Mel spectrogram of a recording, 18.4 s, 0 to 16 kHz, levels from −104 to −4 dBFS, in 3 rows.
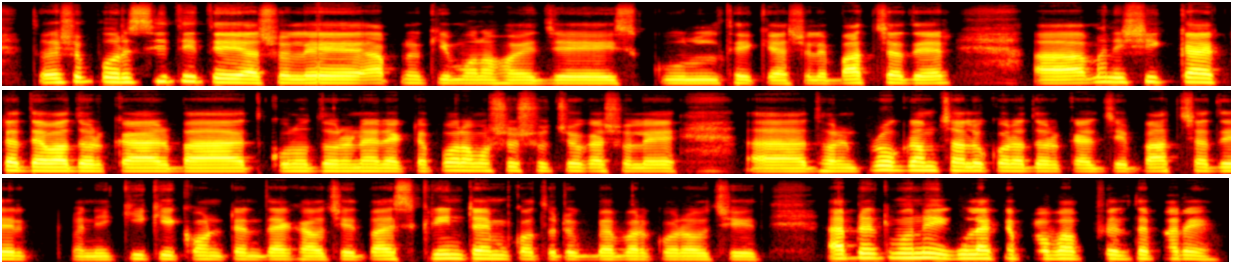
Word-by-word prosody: তো - - -35
এইসব 200 +3 -2
পরিস্থিতিতে 195 0 +1 0.2
আসলে 155 +1 +1 0.3
আপনার 155 0 -9
কি 150 - -5
মনে 145 0 -1
হয়? 140 0 -1
যে 145 - 0 0.2
এই 140 - -2
স্কুল 145 -1 -5 0.2
থেকে 145 -2 -3
আসলে 140 +1 -6
বাচ্চাদের 155 -1 +2 0.5
আ - - +5 0.2
মানে 195 -1 0
শিক্ষা 200 -1 +2
একটা 175 0 +2
দেওয়া 155 -1 +7
দরকার 145 0 +3
বা 145 0 +6 0.3
কোন 150 - -3
ধরনের 150 -1 0
একটা 140 - -7
পরামর্শ 165 -2 +1
সূচক 160 -1 -4
আসলে 145 -1 -4 0.5
আ - - +1 0.3
ধরেন 145 -1 -2
প্রোগ্রাম 185 -2 +3
চালু 165 -1 +3
করা 155 -1 +1
দরকার 140 -1 -2
যে 145 - -3
বাচ্চাদের 155 +1 0 0.3
মানে 135 0 -6
কী 165 - -6
কী 160 - -1
content 145 -1 -4
দেখা 145 0 -1
উচিত? 145 +2 -4
বা 150 - +2
স্ক্রিন 175 0 -1
টাইম 170 -1 +3
কতটুক 145 -2 -5
ব্যবহার 140 0 -1
করা 140 0 -1
উচিত? 135 +1 -5 0.4
আপনার 195 +2 +3
কি - - -13
মনে 200 +1 +4
হয় 200 - +4
এগুলো 175 +1 +2
একটা 175 - -6
প্রভাব 165 0 +1
ফেলতে 165 -1 -1
পারে? 165 -1 -1
155 Hz, 185 wpm, -23 LUFS, 145-170 Hz, 0.5 s, দেওয়া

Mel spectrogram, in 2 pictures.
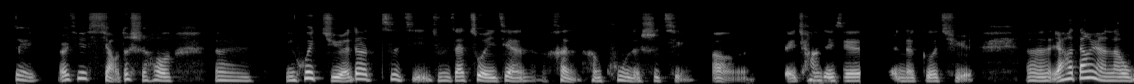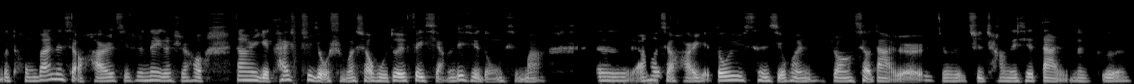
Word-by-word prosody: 对， 190 -7 -2 0.2
而 195 - +2
且 280 +6 0
小 - - -1
的 240 - 0
时 190 - -4
候， 180 -2 +2 0.4
嗯， 180 -3 -3 0.3
你 185 - -2
会 290 +9 +5
觉 170 - +3
得 240 +4 +4
自 230 -3 -2
己 200 - -5
就 185 -4 -6
是 175 - -4
在 180 +1 +3
做 - - +4
一 155 -1 +4
件 165 +4 -1
很 - - -2
很 155 - -3
酷 190 +1 -3
的 155 - -2
事 165 - -5
情， 200 +7 -10 0.2
嗯， - - +1 0.6
得 - - +1
唱 180 -3 -2
这 170 -1 +2
些 170 0 +3 0.3
人 - - -3
的 - - 0
歌 155 +1 0
曲， 155 - -5 0.5
嗯， 175 -1 +1
然 220 - +6
后 265 - +6
当 295 +3 +6
然 225 -11 +3
了， 175 -1 +2
我 170 - +2
们 165 - -3
同 170 0 -5
班 200 +4 +4
的 240 - +2
小 210 - 0
孩 - - 0
儿， 165 +2 +2
其 170 0 -7
实 180 +2 -4
那 190 0 +1
个 175 +1 0
时 170 - -5
候 165 -2 -1 0.3
当 200 0 +3
然 195 -3 +3
也 155 - +6
开 205 +8 +1
始 215 - -3
有 165 -2 +5
什 - - -5
么 155 - 0
小 165 - +2
虎 160 -2 +1
队、 170 -1 +6
费 170 +1 +3
翔 165 -1 -4
这 210 - +4
些 180 -5 0
东 160 - -5
西 - - -13
嘛， - - -6 0.5
嗯， 175 -1 0
然 - - -1
后 195 0 +1
小 - - +1
孩 - - -1
儿 - - +3
也 - - -2
都 180 +1 +7
很 190 -3 +1
喜 150 -3 +1
欢 160 +1 -2
装 150 +2 +1
小 150 - +2
大 155 -2 0
人 - - 0
儿， 190 - -2
就 155 -1 -4
是 155 - -3
去 150 - -3
唱 160 +2 -6
那 150 - 0
些 165 +2 0
大 155 -2 +3
人 - - -4
的 155 -1 -4
歌。 80 - -1
175 Hz, 260 characters per minute, -25 LUFS, 160-195 Hz, 0.6 s, 都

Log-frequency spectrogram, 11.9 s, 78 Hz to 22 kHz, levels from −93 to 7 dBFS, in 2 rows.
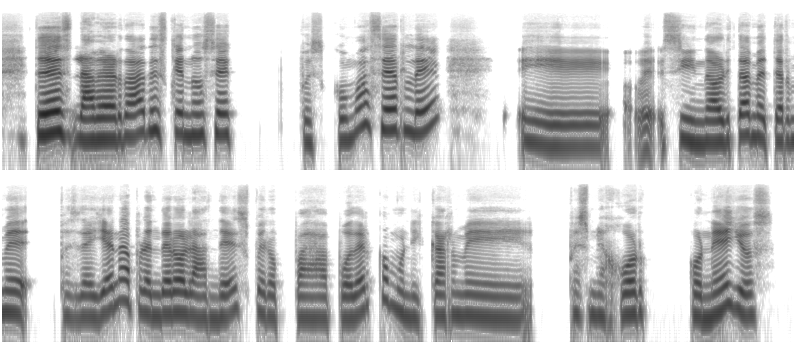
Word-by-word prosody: entonces, 260 +3 +8
la 220 -1 +6
verdad 245 +5 +4
es 295 -2 0
que 270 - +2
no 255 +1 0
sé, 260 -1 0 0.5
pues 205 -2 -9
cómo 220 +9 -4
hacerle, 300 -2 +3 0.6
eh 180 -3 -3 0.2
eh, - - -5
sin 210 -3 -2
ahorita 215 +5 +2
meterme, 215 -3 -1 0.2
pues, 190 -2 -13
de 185 -1 -4
lleno 240 +9 0
a - - +4
aprender 205 -4 -1
holandés, 190 +1 -1
pero 200 -5 -6
para 180 -1 -7
poder 185 +8 -3
comunicarme, 190 - -5 0.3
pues, 205 -1 -10
mejor 200 +3 -3 0.3
con 190 -1 -2
ellos. 220 -4 0
210 Hz, 145 wpm, -22 LUFS, 190-245 Hz, 0.6 s, entonces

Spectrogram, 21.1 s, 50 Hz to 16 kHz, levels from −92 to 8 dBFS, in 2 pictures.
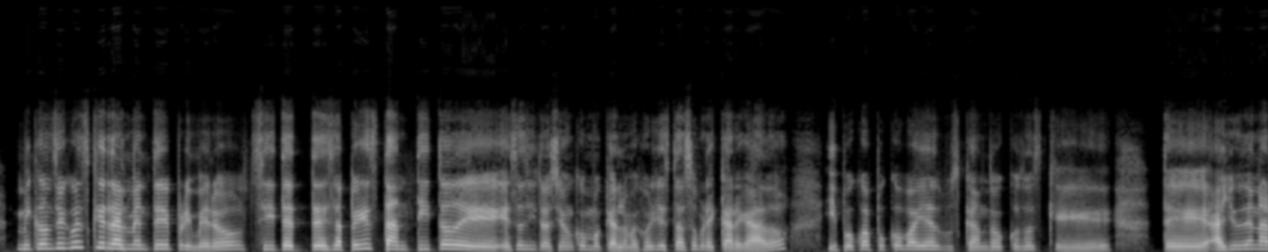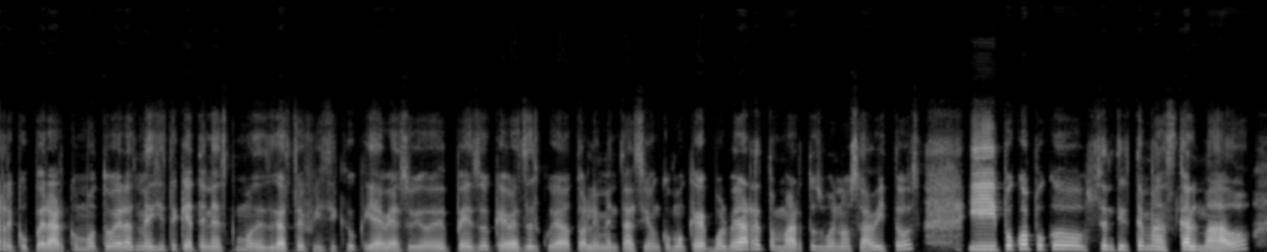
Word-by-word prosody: Mi 265 0 -2
consejo 295 +4 +2
es 360 0 +1
que 335 -2 +4
realmente 270 -2 +6
primero, 230 0 -1
si 240 -1 -4
te 240 0 +7
te 230 +2 +3
desapegues 245 +5 +3
tantito 250 +1 +4
de 220 -6 +5
esa 240 +3 -1
situación 225 -2 -4
como 230 -2 -5
que 210 - -2
a - - +6
lo 200 0 -4
mejor 220 +3 -5
ya 235 - 0
estás 225 -1 -1
sobrecargado 205 +1 +1 0.3
y - - -5
poco 230 +2 0
a - - 0
poco 235 0 -5
vayas 235 0 +2
buscando 215 0 -5
cosas 220 +1 -8
que 195 0 -6 0.4
te 210 -1 +2
ayuden 245 +4 +2
a 245 - +5
recuperar 205 -2 -1
como 220 -2 -9
tú 215 - -7
eras, 220 +2 -1
me 220 - -4
dijiste 220 +3 -7
que 230 - -3
ya - - -3
tenías 210 -1 -6
como 215 -2 -9
desgaste 200 +3 -3
físico, 215 +1 -14
que - - -13
ya 200 - 0
habías 200 +1 -3
subido 205 -2 -7
de 200 -1 -6
peso, 205 +3 -6
que 210 - -5
habías 200 -1 -1
descuidado 205 -2 -4
tu 205 - -8
alimentación, 195 +1 -7
como 215 0 -8
que 210 0 -1
volver 215 +3 -1
a 230 - +7
retomar 220 -6 -3
tus 215 +1 -11
buenos 210 +1 -7
hábitos 220 +5 -4 0.4
y 230 0 +6
poco 245 +5 +3
a - - +1
poco 250 -2 0
sentirte 230 0 -4
más 220 -1 -3
calmado 210 +2 +2
220 Hz, 200 wpm, -23 LUFS, 205-235 Hz, 0.4 s, te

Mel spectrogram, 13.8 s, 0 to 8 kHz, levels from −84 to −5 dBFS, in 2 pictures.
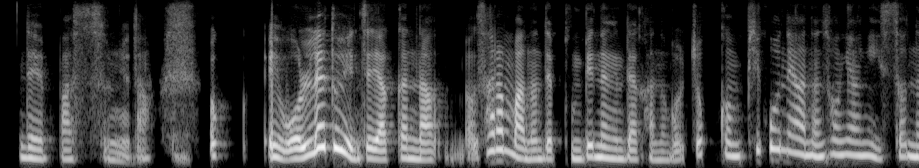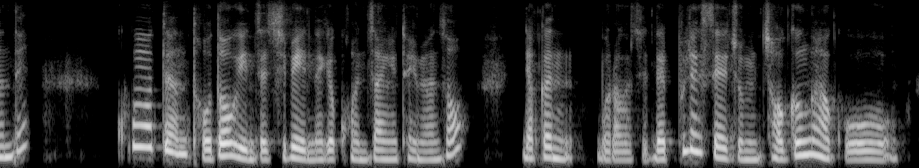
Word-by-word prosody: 네, 180 -3 0
맞습니다. 165 +1 -9 0.4
억 220 0 -3 0.3
예 205 - +7
원래도 235 - +8
이제 180 - +4
약간 165 +3 +2
나 155 0 +1 0.2
막 - - -6
사람 315 +2 +3
많은 170 -7 +2
데 165 - 0
붐비는 180 0 +1
데 165 - -1
가는 150 -1 -8
걸 150 - -6
쪼끔 235 -2 -4
피곤해 325 +4 -2
하는 235 -5 +2
성향이 240 -1 -1
있었는데 210 - -2 0.6
코로나때는 375 -9 +1
더더욱 220 +6 +3
인제 160 -2 0
집에 185 +5 -1
있는게 155 0 -1
권장이 160 0 -4
되면서 160 - -5 0.4
약간 180 -1 0 0.2
뭐라 150 -1 -5
그러지? 150 +1 -9
Netflix에 230 - 0
좀 160 -2 -5
적응하고 165 -5 0
180 Hz, 360 characters per minute, -23 LUFS, 160-230 Hz, 0.6 s, 원래도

